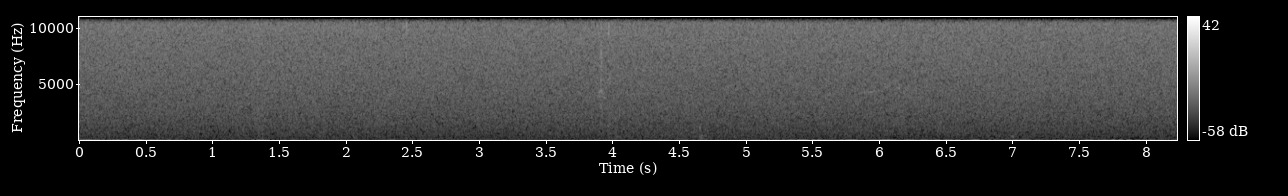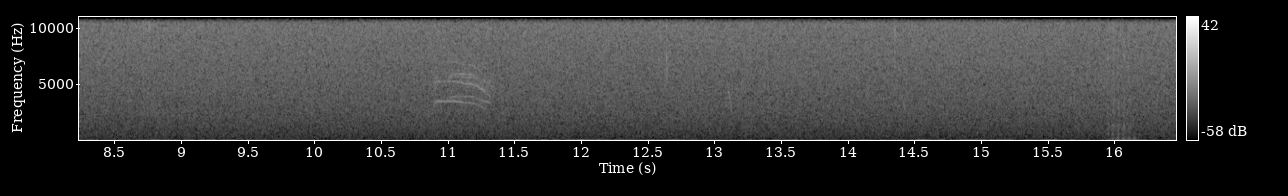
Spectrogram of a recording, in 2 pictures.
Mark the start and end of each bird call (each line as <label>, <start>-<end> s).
Hawaii Amakihi (Chlorodrepanis virens), 10.8-11.3 s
